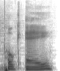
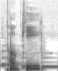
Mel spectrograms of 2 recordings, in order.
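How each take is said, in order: First: The word ends with an 'ay' vowel sound. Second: The word ends with an 'ee' vowel sound. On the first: The speaker calls it right. "I think there's an accent above the E, right? So it's poke A" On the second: The speaker calls it wrong. "instead of poke pokey"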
